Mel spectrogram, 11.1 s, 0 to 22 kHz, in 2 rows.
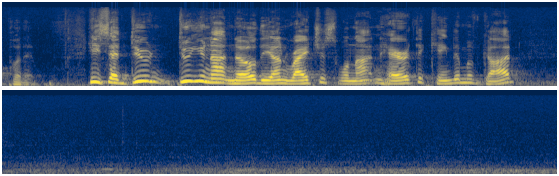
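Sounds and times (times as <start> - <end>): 
faint hiss of rain or wind: 0.0 - 11.1
speech: 0.1 - 5.2
thunder rumbling from a storm with lightning: 5.7 - 11.1.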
